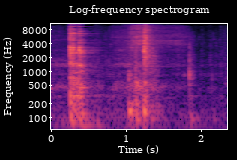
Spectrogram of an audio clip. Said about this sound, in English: There it is, a whole yellow pepper going in. And we shall mix that around.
